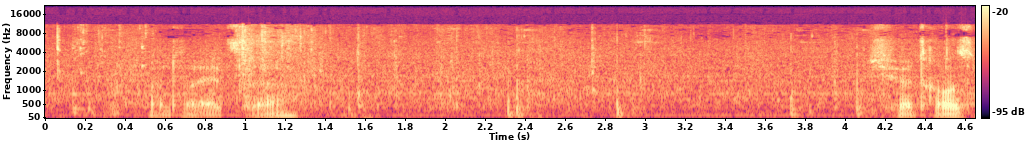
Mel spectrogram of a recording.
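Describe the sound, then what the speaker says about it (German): Horses in Red Dead Redemption 2 clip-clop outside in scattered, fairly faint hoof beats, with a low hum and a voice speaking over them. "Ich höre draußen schon wieder Pferde."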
